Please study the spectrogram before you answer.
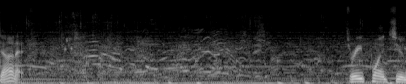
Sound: loud chattering

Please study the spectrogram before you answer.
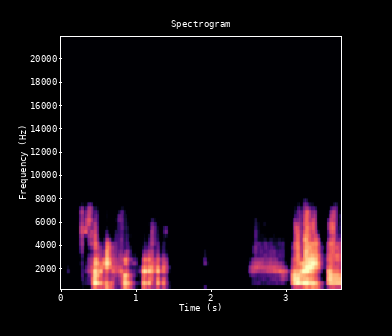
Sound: chuckling

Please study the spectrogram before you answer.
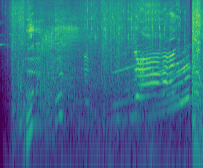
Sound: backpack creaking; duo grunting; Duo groans

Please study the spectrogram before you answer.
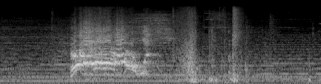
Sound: screams

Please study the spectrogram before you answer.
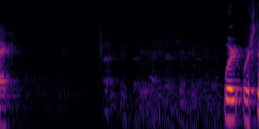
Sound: audience laughing

